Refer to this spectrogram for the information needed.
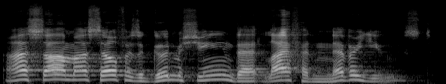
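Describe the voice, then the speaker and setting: A woman performs a dead farmer in an audio drama, rueful about a wasted life. The delivery is slow and reflective. A long reverb surrounds the voice. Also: fairly low pitch, gravelly, pushed and bright, heavily acted. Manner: deliberate, reflective. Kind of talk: dramatic monologue in an audio play. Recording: long echoing hall reverb.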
